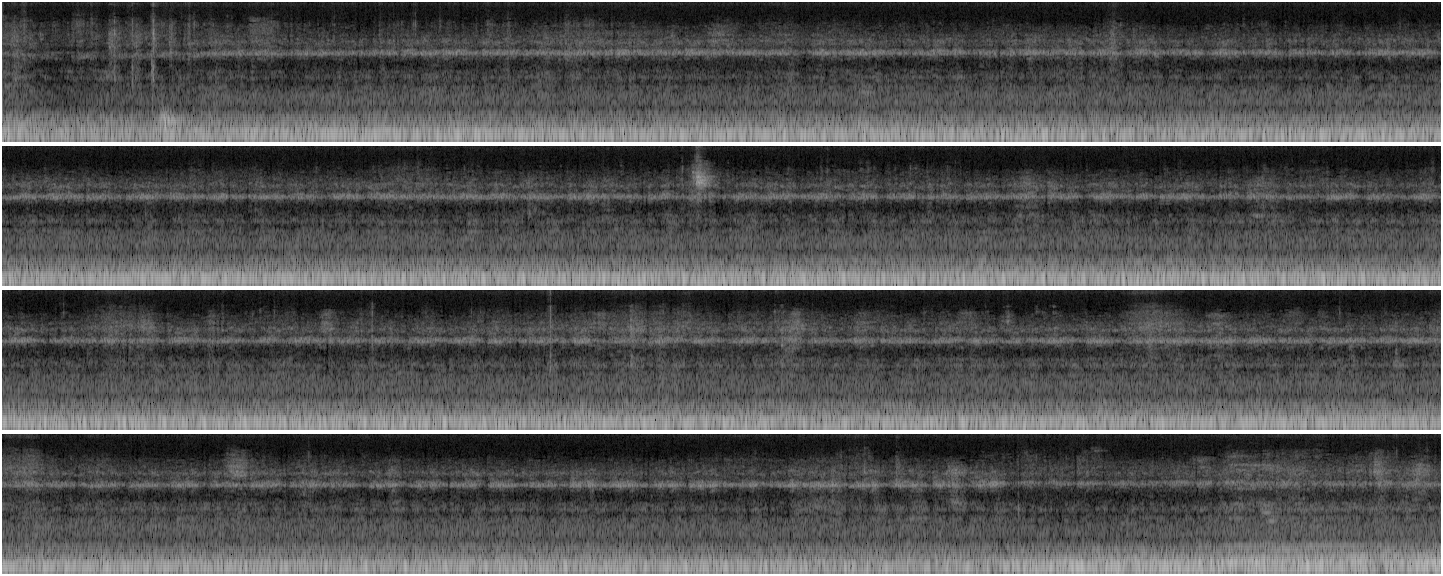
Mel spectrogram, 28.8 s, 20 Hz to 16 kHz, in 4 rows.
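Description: A MAZ-103 city bus driving, heard from inside: the engine runs with a steady drone and road rumble, and near the end its revs climb as the bus pulls away and accelerates. A faint steady high-pitched whine runs underneath.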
